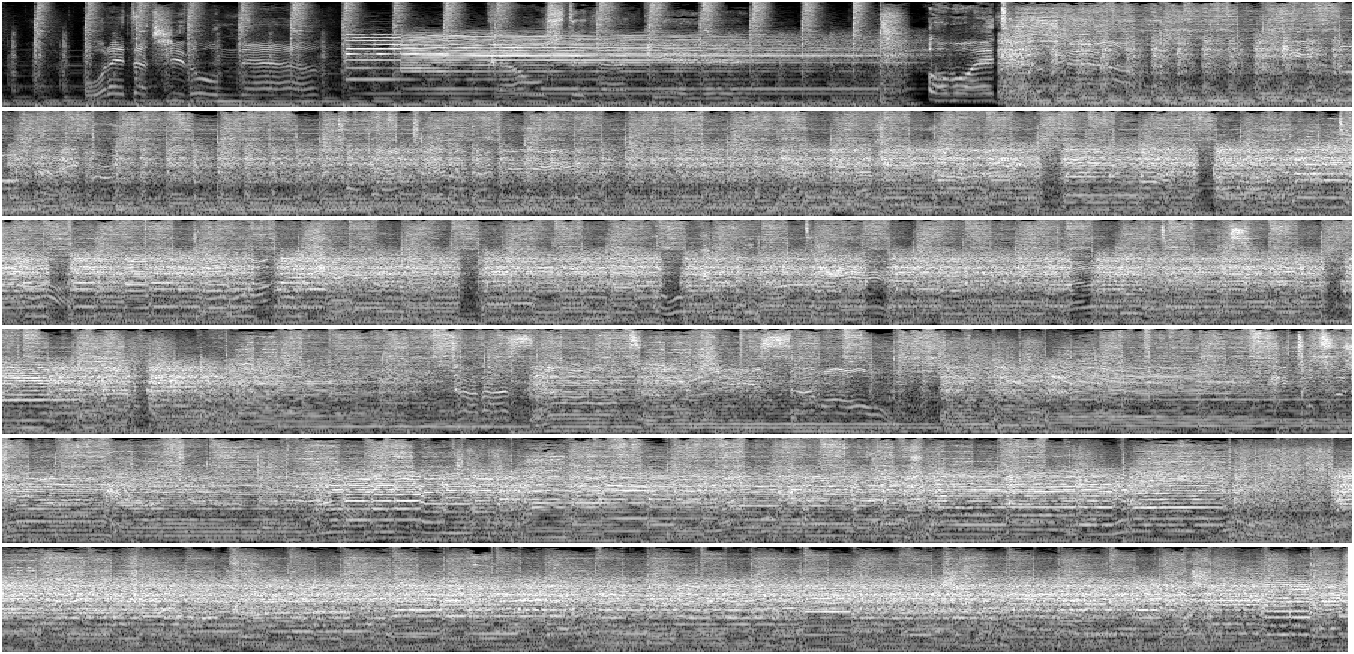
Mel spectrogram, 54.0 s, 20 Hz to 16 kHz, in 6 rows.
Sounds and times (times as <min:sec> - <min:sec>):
Electric guitar: 0:00.0 - 0:53.9
Strum: 0:02.2 - 0:53.9.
